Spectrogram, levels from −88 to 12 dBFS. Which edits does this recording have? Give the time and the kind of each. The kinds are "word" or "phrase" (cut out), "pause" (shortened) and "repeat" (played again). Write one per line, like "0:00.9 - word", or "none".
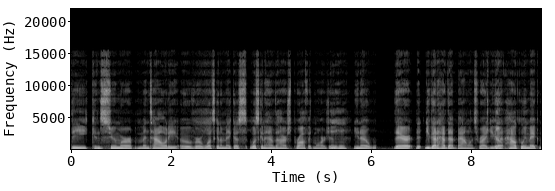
0:05.6 - pause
